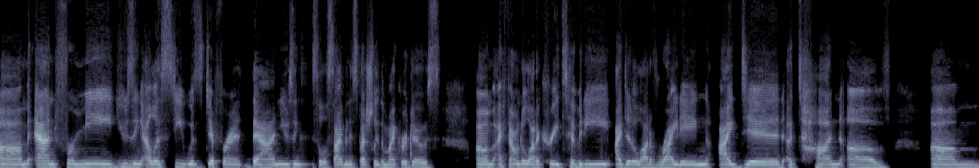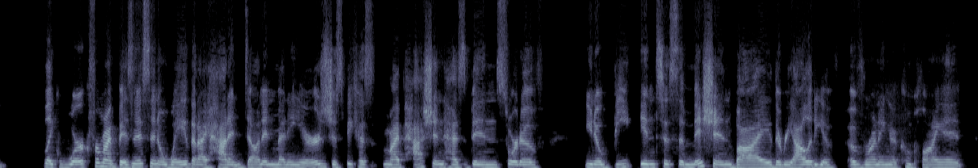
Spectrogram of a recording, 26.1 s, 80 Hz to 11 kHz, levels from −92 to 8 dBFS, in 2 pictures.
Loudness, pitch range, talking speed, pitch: -29 LUFS, 170-185 Hz, 160 wpm, 175 Hz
